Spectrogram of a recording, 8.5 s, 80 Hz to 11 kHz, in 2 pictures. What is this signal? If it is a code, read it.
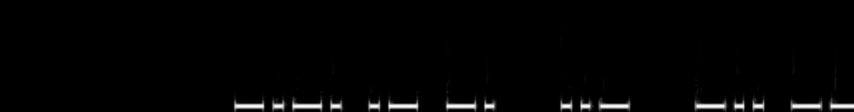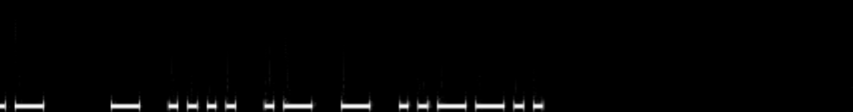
Morse code, heard as a keyed tone, about 25 wpm, 700 Hz. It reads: CAN U DO THAT?
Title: Sentences from Top 100 Words and Abbreviations 25wpm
